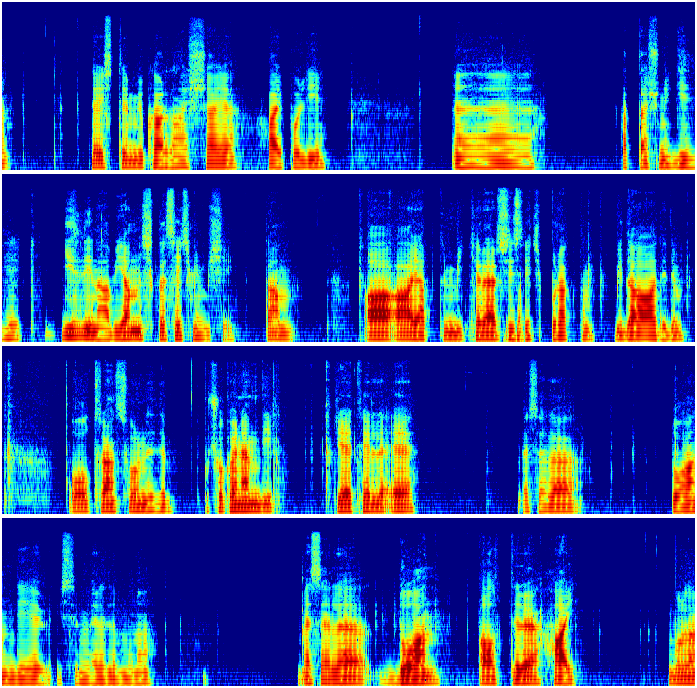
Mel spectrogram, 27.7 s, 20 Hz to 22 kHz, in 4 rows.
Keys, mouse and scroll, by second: 0.6 shift+click, 2.3 g, 7.1 click, 15.0-17.0 middle drag, 17.0 ctrl+shift+e.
